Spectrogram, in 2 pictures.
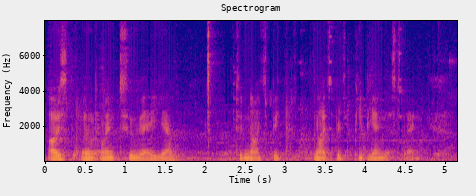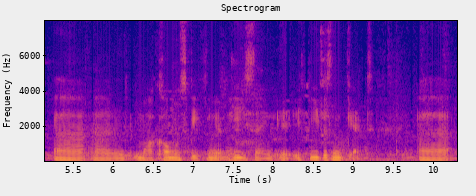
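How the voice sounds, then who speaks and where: A man hosts an interview in a busy room, his voice loud by his own account. He hesitates and restarts often, filling gaps with ums. A crowd murmurs behind him. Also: fairly low pitch, flat delivery, moderate pace, low-quality recording. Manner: hesitant, many fillers, self-described loud voice. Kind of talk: casual interview conversation.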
